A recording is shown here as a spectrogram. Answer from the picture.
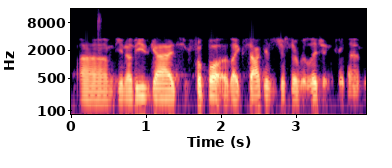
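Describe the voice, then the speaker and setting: Here a man talks at a moderate pace with an American accent. He has an unremarkable speaking voice at a fairly low pitch. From New Jersey, near Rockland County NY. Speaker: professional soccer goalkeeper. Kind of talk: interview.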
